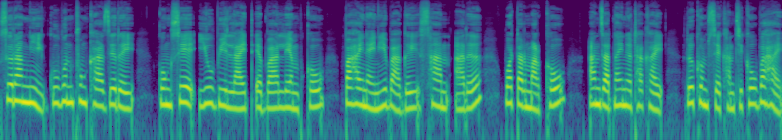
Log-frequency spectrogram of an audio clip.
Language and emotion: Bodo, neutral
